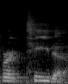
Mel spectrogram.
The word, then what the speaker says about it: Fertitta: Fertitta.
